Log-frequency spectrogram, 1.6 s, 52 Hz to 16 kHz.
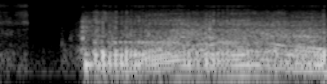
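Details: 2012 Ryobi RBV26G 26cc two-stroke leaf blower, revived roadside find, cleaned, cover off for unblocked inlet: after a brief gap snaps up to a steady high-rev buzz with smooth fan rush; holds revs cleanly.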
